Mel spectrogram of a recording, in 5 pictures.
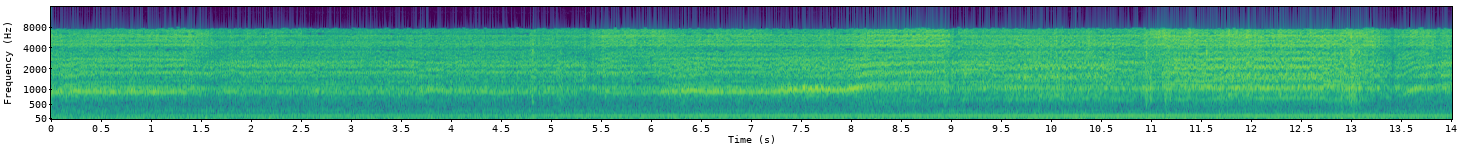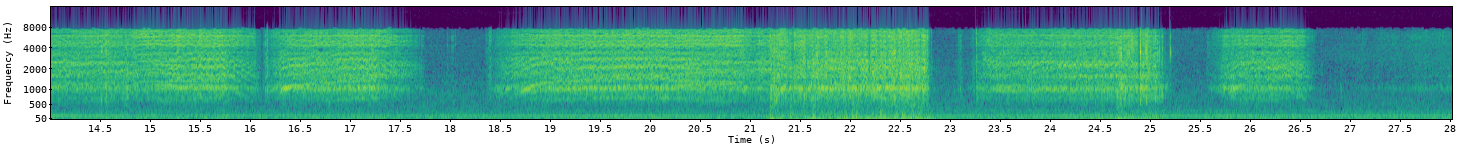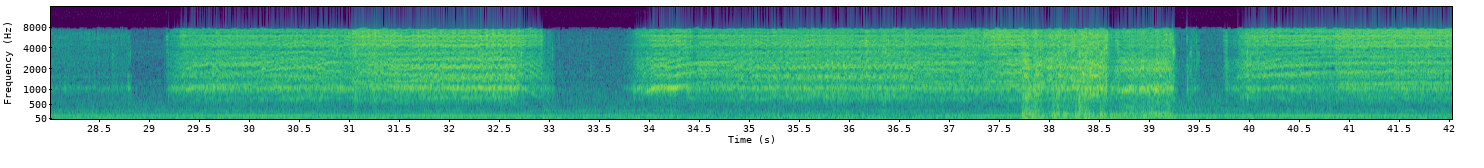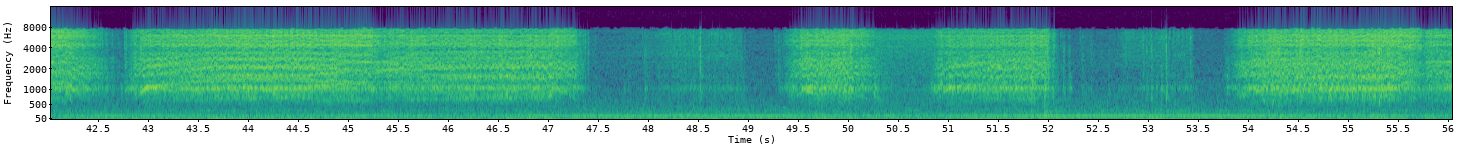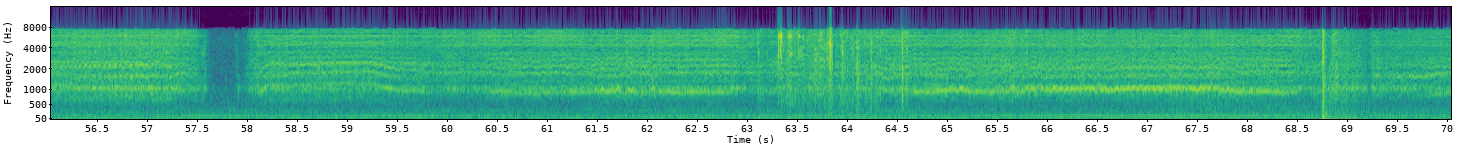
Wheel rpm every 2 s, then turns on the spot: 110, 110, 110, 120, 150, 160, 140, 150, 100, 90, 150, 120, 100, 30, 50, 160, 60, 150, 160, 110, 140, 100, 160, 90, 30, 80, 20, 150, 110, 130, 120, 120, 110, 110, 80.
26-28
